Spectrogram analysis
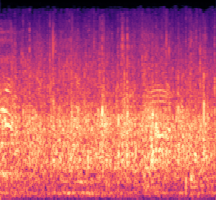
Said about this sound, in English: So if you can clap for them.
